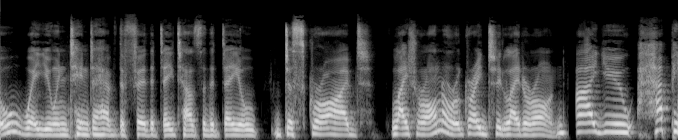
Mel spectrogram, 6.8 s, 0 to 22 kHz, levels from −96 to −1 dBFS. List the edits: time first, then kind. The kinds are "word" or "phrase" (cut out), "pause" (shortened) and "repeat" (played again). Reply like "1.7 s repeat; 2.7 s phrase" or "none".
none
